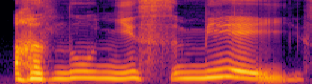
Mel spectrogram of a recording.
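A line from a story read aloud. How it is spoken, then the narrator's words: Sobbing scream, witch. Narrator (Russian): содрогаясь от рыданий, кричала ведьма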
